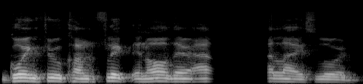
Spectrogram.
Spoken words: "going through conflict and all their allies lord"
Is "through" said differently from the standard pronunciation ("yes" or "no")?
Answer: no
